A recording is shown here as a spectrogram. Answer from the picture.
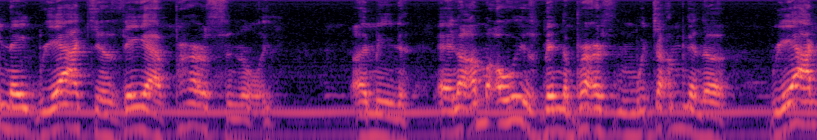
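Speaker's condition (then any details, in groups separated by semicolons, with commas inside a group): Disability with speech impediment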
